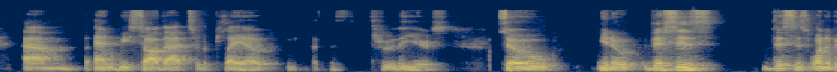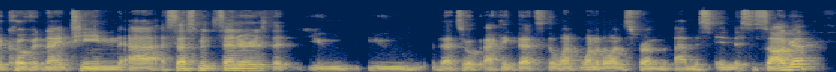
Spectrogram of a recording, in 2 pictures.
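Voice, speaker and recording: Vocal fry runs through this man's fairly low voice. His pitch swings very widely. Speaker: family physician and professor. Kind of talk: lecture. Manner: fast; hesitant, many fillers.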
